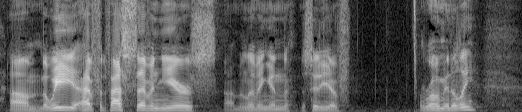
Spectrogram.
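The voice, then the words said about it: Slight Southern Ohio twang. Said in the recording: “we are from Southern Ohio ... We are hillbillies ... if you detect a little bit of a twang, it's not just, I come by that honestly ... it's not a fake”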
